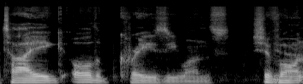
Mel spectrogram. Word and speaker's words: Siobhan: Siobhan, all the names that are spelled with BH, and they're like, "What? How is that a V?" Siobhan.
